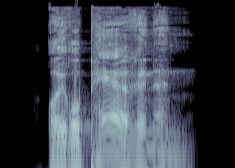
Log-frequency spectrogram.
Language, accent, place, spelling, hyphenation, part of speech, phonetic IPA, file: German, Germany, Berlin, Europäerinnen, Eu‧ro‧pä‧e‧rin‧nen, noun, [ˌɔɪ̯ʁoˈpɛːəˌʁɪnən], De-Europäerinnen.ogg
- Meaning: plural of Europäerin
